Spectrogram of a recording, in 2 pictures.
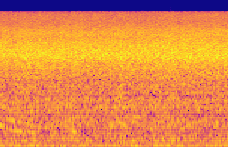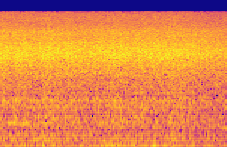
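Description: Waterfall pouring over rocks into a pool: a steady, continuous rush of water.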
